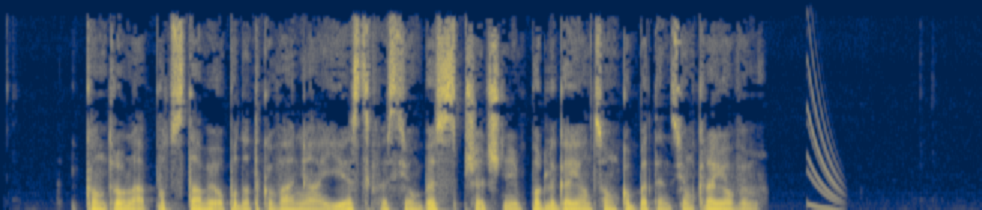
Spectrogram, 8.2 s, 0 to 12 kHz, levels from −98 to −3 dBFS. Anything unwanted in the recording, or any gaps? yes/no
yes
